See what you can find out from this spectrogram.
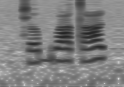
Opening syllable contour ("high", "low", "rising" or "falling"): rising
